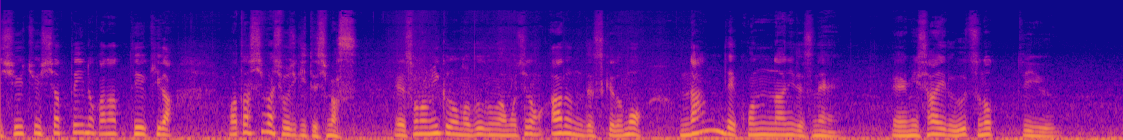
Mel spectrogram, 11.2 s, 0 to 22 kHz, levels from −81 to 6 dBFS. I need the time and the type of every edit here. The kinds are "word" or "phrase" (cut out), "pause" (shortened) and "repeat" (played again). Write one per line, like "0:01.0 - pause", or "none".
none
